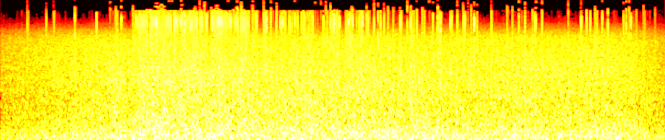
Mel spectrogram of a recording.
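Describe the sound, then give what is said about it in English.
An electrode recording from a rat's gustatory cortex as the rat is given a splash of water: a steady, loud hiss of static packed with rapid, irregular crackling pops of neurons firing action potentials, continuous throughout, with no voices present. “Those little pops are all action potentials, neurons firing off signals to one another about, well, they're not totally sure.”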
